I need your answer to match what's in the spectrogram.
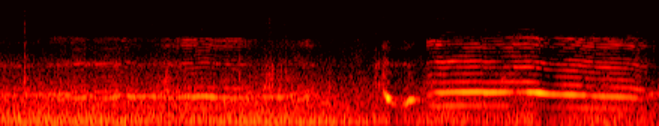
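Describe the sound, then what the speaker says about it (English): Distressed infants wail on a dockside at Lampedusa as exhausted migrants arrive, their cries rising and breaking in sobbing bursts, close and loud over a steady murmur of background noise. "The sound of distressed infants filled the dockside air"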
